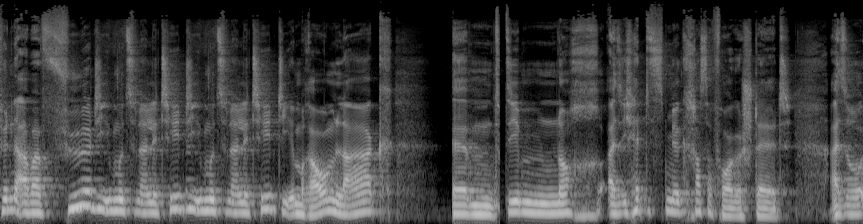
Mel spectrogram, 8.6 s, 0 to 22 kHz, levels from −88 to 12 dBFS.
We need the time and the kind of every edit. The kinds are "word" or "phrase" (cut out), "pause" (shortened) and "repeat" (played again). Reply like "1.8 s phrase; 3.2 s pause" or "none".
1.9 s repeat; 5.0 s word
